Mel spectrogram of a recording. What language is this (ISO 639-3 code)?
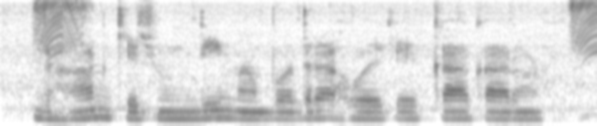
hne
